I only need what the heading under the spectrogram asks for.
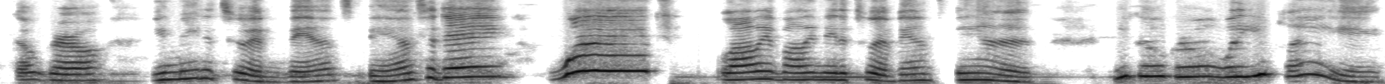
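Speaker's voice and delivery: loud, high-pitched hype with a big "What?"; excited cheering. Real, not acted. Streamer cheers viewer who made it to advanced band, excited.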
